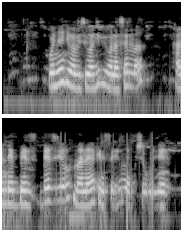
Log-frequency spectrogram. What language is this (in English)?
Swahili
